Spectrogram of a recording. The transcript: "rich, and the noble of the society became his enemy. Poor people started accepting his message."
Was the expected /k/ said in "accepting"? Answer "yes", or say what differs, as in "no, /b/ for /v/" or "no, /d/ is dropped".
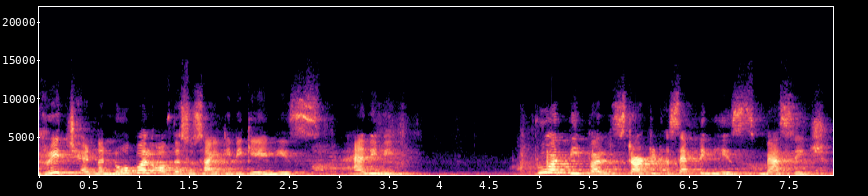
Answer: no, /k/ is dropped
